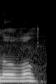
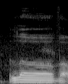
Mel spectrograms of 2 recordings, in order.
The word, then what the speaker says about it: Louisville: and bred raised in Louisville Kentucky okay love that I have to teach people all over the world how to say it they're always like Louisville they always a Louisville and I'm like girl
